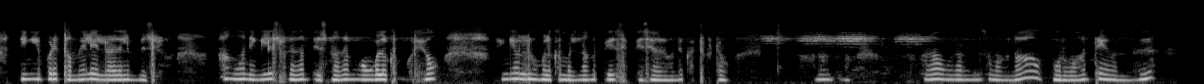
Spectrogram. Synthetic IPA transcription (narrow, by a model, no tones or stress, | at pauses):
niːŋɡɐɛpːoːʈɐt̪ɐmɐjlɐɪlːaːɾɐðɪlʊ̃mpeːsɪlãːaːŋɡɐʋɐnd̪ɪŋɡɭiːspɐlɐd̪ãːpeːsnaːðaːmɐŋɡɐʊŋɡɐɭɯkːɯmkʊɾɪjʊ̃ɛŋɡeːɐllɐʊŋɡɐɭɯkːɐmɐlːnaːŋɡɐpeːsi̥peːsiɐðɐʋɐnd̪ɯkɐʈːɯ̥kːɪ̥ʈːõː | naː | aːnaːɐʋɐŋɡɐsɐnɡɐnd̪ɯsɔnːaːŋɡɐnːaːɔɾɯʋaːɾt̪ɐʋɐnd̪ɯ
